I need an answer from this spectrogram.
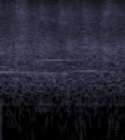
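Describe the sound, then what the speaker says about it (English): A distant baseball crowd at an independent league game, Welland Jackfish at London Majors, applauds a catch on a foul ball, a faint, steady wash of clapping lasting throughout. "Sounds like, based on the applause from the crowd, somebody made a great catch on that foul ball."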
